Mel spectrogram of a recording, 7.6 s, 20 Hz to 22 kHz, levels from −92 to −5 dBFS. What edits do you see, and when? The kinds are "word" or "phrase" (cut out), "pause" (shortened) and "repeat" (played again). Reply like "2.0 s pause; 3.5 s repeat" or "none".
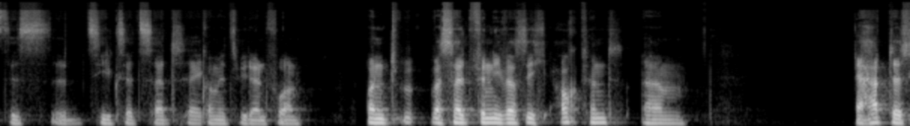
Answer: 1.7 s word; 2.8 s pause; 4.8 s word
